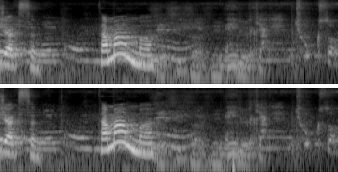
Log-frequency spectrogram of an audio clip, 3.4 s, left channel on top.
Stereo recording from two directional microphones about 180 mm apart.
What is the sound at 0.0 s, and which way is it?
A woman's voice, centre (ahead or behind).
